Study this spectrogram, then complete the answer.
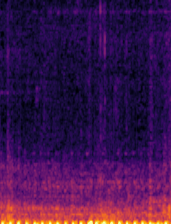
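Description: A motorcycle engine-brakes downhill on a dirt hill track, a close, low, rapidly pulsing engine thrum.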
